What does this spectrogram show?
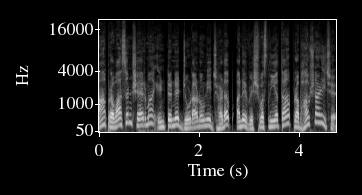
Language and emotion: Gujarati, surprised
